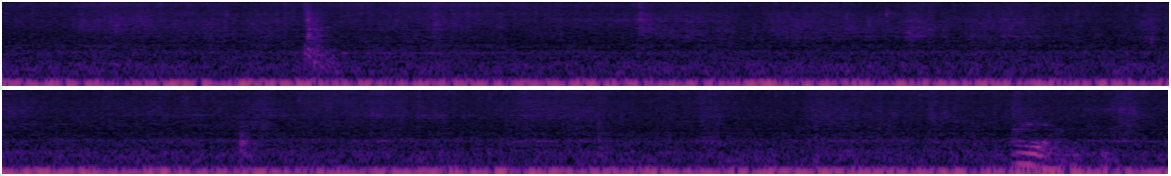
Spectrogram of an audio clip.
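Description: Pork sausage browning in a pan, broken up with a utensil as it cooks; a steady broadband sizzle runs throughout, with occasional scraping and stirring clicks close by.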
